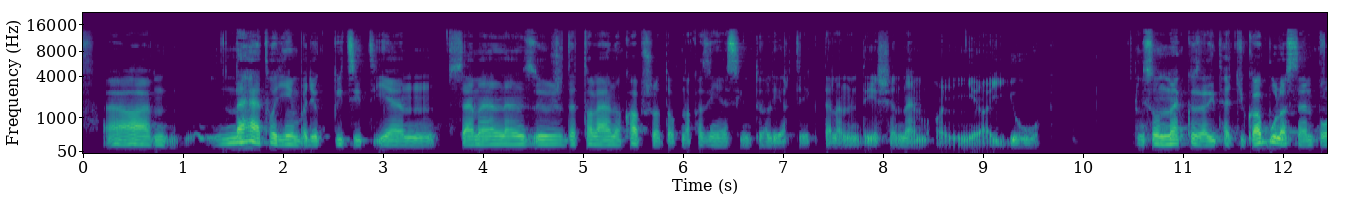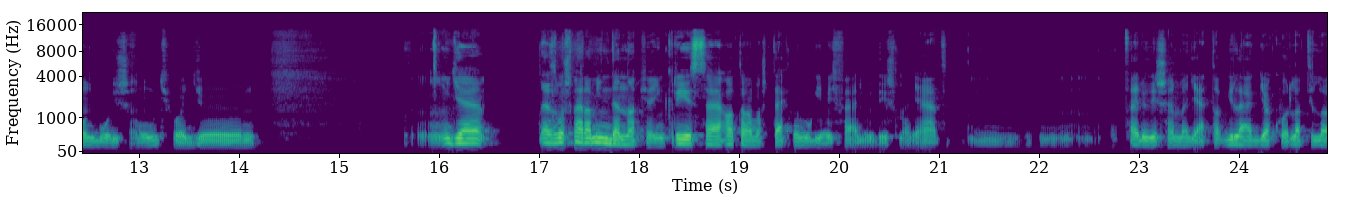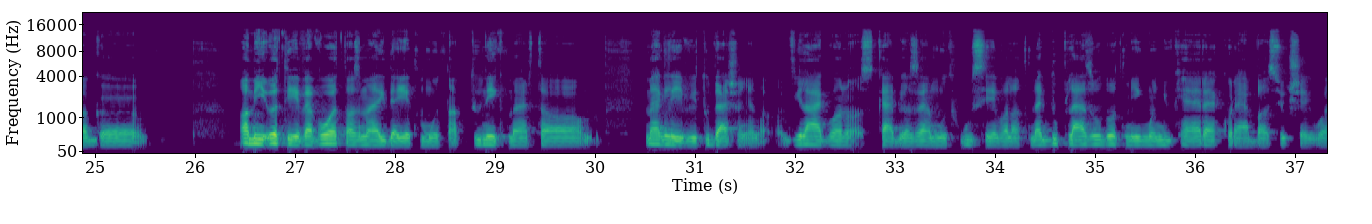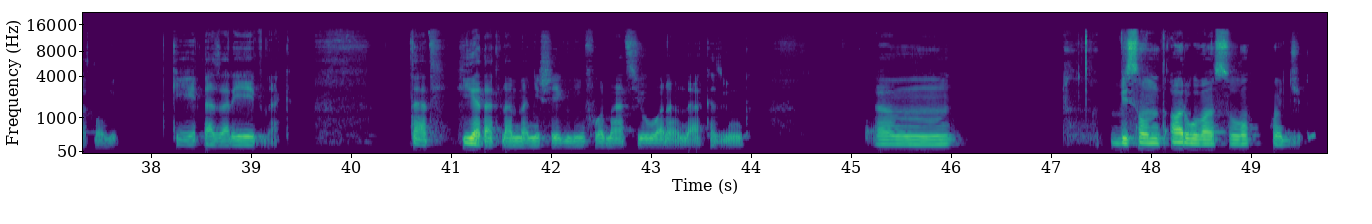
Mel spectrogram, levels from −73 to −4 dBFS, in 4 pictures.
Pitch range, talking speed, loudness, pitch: 90-100 Hz, 110 wpm, -30 LUFS, 95 Hz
